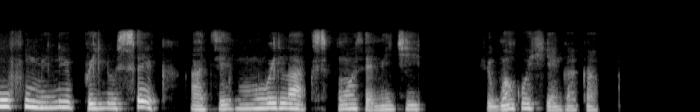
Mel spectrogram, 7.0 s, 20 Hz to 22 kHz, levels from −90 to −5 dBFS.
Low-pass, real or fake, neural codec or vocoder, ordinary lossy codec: 7.2 kHz; real; none; none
